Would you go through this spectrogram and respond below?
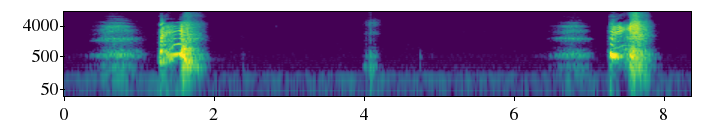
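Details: Loud allergic sneezing in a person with spring and fall allergies to tree pollen, grass pollen and ragweed: two forceful sneezes several seconds apart, each led by a short in-breath and a sharp double burst.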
